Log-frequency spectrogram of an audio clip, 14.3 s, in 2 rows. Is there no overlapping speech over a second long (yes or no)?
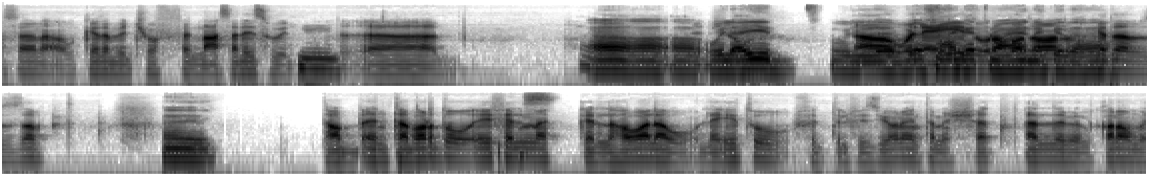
no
